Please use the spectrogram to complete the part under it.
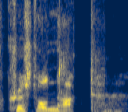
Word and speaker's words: Kristallnacht: Suddenly we had Kristallnacht. Am I pronouncing that right? – Yeah, pretty close. Kristallnacht.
